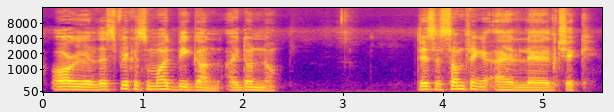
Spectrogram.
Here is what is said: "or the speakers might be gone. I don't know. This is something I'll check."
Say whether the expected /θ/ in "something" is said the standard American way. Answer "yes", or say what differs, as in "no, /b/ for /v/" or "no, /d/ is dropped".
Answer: yes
